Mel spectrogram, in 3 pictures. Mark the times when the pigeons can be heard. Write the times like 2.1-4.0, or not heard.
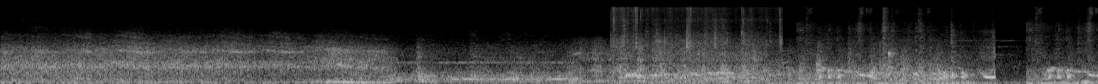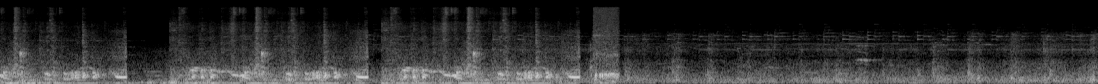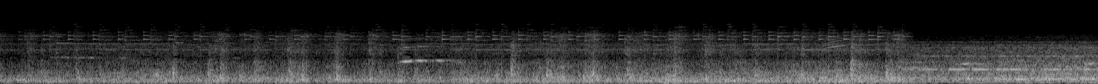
6.1-17.2.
